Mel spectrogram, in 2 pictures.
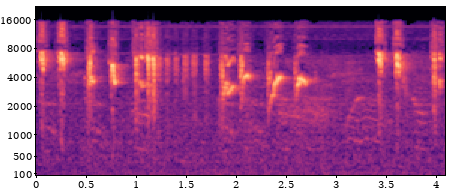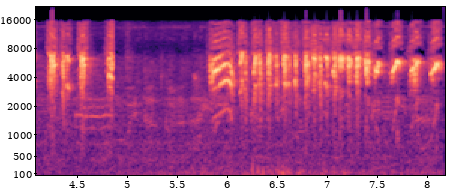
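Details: Kolibri ninja (konin) sunbird master song for training cage birds, sung actively: rapid bright high chirps and short twittering phrases in bursts, a dense fast trill of repeated high notes near the end.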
